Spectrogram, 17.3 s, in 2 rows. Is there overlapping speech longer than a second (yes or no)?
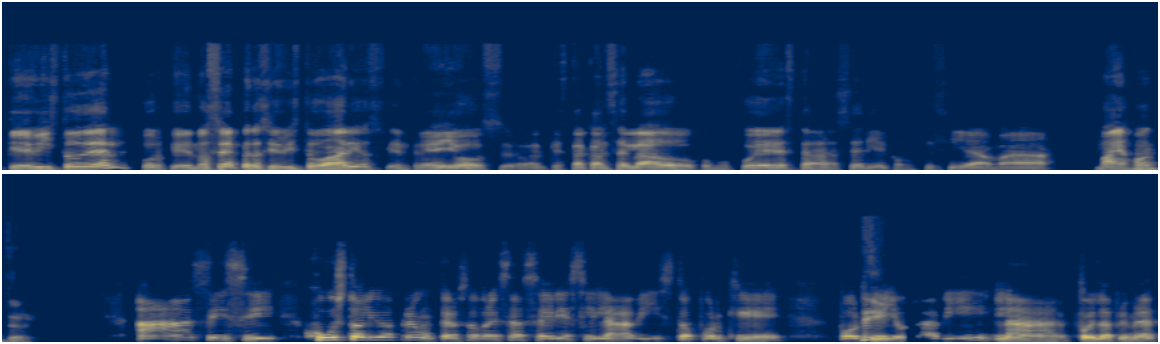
no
